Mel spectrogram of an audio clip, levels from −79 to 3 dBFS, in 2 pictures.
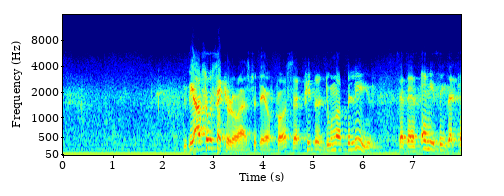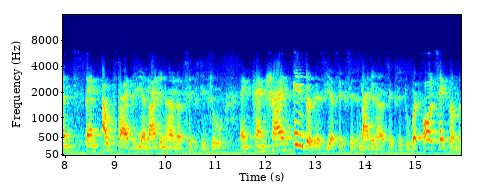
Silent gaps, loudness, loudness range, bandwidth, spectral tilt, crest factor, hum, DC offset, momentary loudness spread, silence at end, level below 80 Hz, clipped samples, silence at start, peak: none; -18 LUFS; 3 LU; 6.6 kHz; -7 dB/octave; 16 dB; none; under 0.1%; 19 LU; 0 s; -38 dBFS; under 0.1%; 0 s; -2 dBFS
